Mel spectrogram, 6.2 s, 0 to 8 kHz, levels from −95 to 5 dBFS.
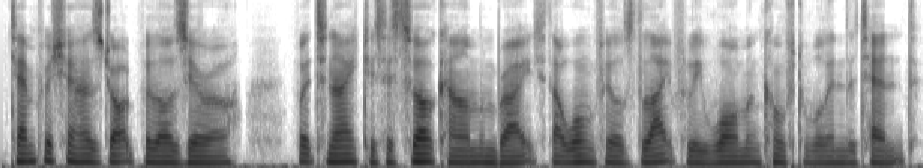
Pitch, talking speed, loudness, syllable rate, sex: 120 Hz, 245 wpm, -18 LUFS, 6.8 syllables/s, male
